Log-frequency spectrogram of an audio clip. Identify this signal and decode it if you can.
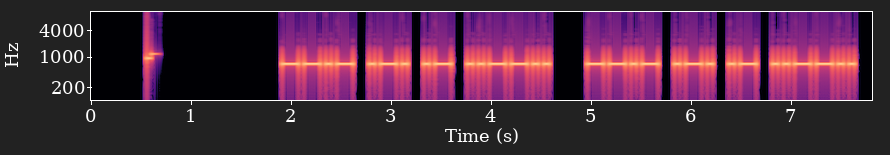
Morse code, heard as a keyed tone, about 22 wpm, 700 Hz. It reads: QRA? QRA?
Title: Q-Codes Repeated 3x 22wpm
